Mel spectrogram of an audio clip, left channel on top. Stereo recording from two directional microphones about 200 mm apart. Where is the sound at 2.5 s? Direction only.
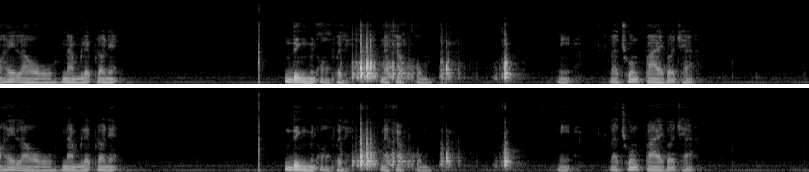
25° right (ahead or behind).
